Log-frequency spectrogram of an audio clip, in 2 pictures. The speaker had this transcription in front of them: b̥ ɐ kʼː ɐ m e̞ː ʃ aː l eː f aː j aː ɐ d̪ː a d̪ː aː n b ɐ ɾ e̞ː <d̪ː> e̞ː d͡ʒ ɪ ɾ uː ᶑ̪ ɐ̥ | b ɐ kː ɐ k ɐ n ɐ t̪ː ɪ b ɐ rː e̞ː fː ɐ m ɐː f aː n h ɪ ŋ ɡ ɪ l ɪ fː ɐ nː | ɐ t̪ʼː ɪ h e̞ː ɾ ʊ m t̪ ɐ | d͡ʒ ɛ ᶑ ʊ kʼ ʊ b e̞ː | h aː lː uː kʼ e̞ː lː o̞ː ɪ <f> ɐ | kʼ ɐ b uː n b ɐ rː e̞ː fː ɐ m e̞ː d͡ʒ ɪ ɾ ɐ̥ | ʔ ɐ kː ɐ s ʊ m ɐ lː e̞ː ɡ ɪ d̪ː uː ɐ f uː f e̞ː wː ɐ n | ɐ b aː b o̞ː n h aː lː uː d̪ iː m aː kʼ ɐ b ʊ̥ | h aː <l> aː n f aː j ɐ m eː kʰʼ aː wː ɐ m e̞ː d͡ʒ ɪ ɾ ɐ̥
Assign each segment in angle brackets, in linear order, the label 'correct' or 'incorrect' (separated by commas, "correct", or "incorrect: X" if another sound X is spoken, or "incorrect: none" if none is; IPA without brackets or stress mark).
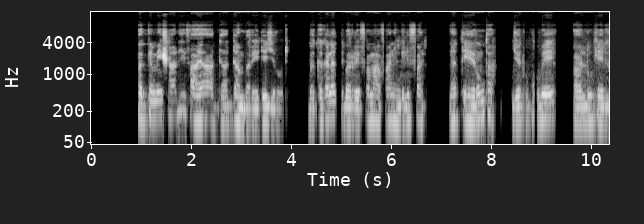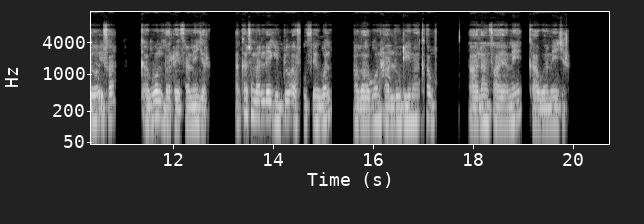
incorrect: d̪, correct, correct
